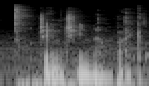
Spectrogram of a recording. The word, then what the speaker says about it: Genshin Impact: Est-ce que vous avez joué dans le chat à alors je sais pas trop comment faut le prononcer, mais à Genshin Impact. Genshin Impact, c'est comme ça que ça se prononce.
